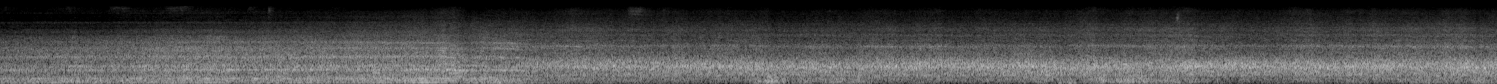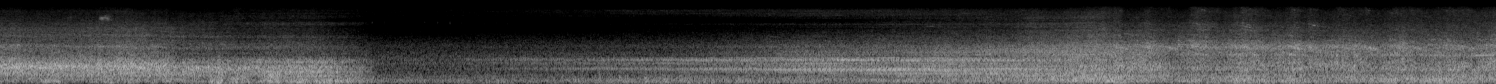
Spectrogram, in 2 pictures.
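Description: Train passing on the line with a loud, steady running noise. About two-thirds of the way in the noise drops away sharply, then builds again with a steady whine over the rail noise.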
